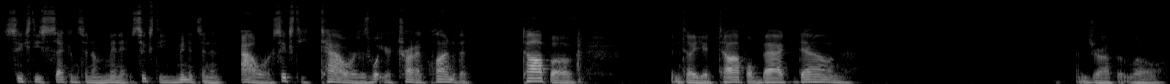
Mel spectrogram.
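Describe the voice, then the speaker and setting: A man with a deep voice doing a rhyming spoken-word freestyle, musing and preaching as he goes. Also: normal speed, pauses often, fairly bright tone. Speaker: freestyle musician.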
